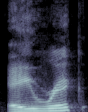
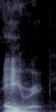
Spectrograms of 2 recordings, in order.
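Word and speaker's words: Arik: y'all saying it wrong did he say a rick or eric he said it was more eric see i think that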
